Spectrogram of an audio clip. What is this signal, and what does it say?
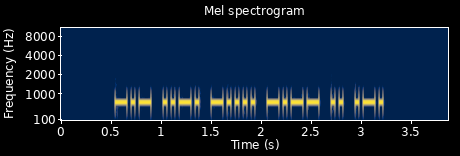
Morse code, heard as a keyed tone, about 30 wpm, 700 Hz. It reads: KF6YIR
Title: USA Call Signs - 6 Characters - Repeated 2x - 30wpm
